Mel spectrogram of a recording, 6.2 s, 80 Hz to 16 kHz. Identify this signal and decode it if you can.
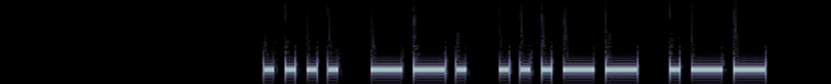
Morse code, heard as a keyed tone, about 15 wpm, 700 Hz. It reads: HG3W
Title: DXCC-100 Call Signs - 4 Characters - Repeated 3x - 15wpm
